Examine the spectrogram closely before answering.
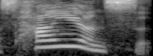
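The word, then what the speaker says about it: science: 읽어보면 사이언스가 됩니다 사이언스 한국식으로는 보통 사이언스 이렇게 표기를 하는데 어 실제로는 좀 세게 쌍시 발음이 됩니다 한번 더 따라해 보세요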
